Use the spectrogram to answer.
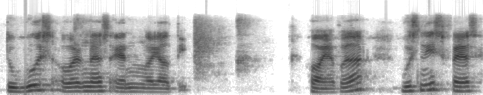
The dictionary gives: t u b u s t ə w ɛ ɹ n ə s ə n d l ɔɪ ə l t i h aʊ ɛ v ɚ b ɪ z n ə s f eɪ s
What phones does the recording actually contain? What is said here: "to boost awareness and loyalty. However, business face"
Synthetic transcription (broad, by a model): t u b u s ə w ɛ ɹ n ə s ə n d l ɔɪ ə l t i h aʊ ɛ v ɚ b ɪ s n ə s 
